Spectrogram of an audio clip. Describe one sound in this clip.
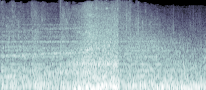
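An explosion roars and rumbles.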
